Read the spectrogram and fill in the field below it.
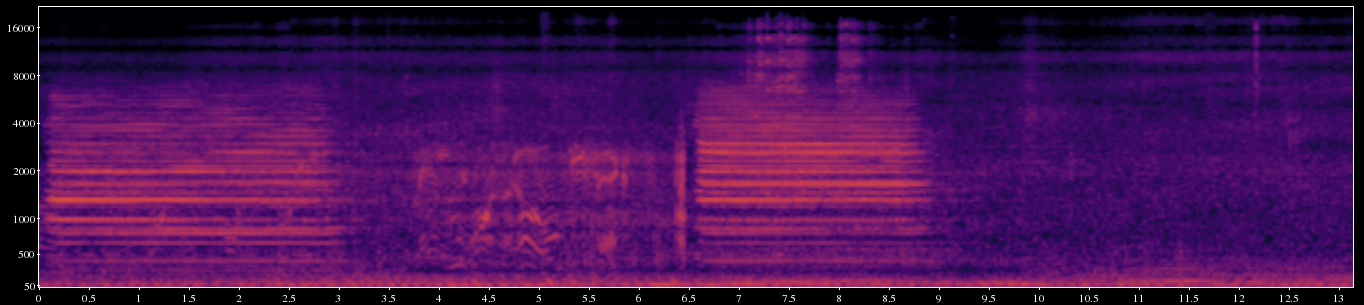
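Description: A train rumbles past close by, its horn blaring in two long blasts while heavy wheels and cars roll steadily underneath.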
